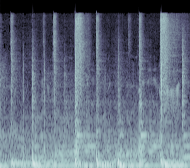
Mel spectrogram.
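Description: Background music with a steady drum beat over bass and sustained notes.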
